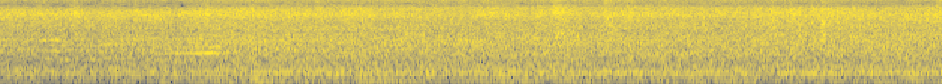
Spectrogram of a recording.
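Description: Heavy rain falling steadily, an even dense hiss.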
